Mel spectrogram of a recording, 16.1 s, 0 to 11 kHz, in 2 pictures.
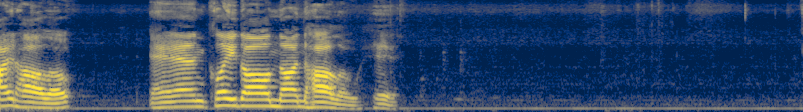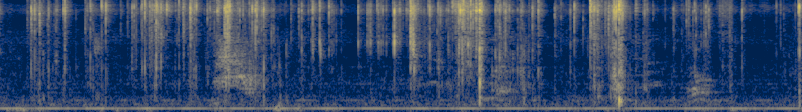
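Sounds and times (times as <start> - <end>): foil wrapper crinkling: 8.0 - 16.0.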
